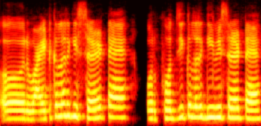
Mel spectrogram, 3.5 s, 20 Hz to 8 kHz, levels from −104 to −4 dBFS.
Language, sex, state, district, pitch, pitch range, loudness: Marwari, female, Rajasthan, Churu, 225 Hz, 195-240 Hz, -17 LUFS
